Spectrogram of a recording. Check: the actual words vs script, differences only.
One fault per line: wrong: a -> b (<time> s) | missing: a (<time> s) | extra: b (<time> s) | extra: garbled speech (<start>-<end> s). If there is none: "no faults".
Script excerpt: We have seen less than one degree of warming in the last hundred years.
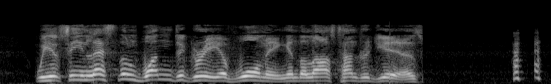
no faults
